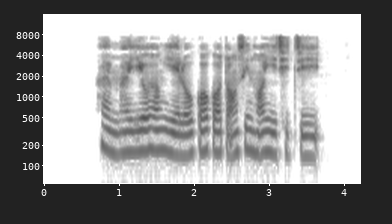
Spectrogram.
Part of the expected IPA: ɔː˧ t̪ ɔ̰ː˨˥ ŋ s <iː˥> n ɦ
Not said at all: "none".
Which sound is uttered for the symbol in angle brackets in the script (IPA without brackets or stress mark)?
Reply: iː˥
